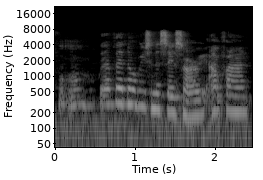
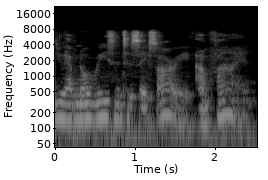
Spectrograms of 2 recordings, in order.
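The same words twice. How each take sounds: First: Pitched up, quick brushing-off "I'm fine"; high protest. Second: Said in the usual way. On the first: Retold or imitated. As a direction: toss it off high and fast. Quoting her reply to doctor.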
